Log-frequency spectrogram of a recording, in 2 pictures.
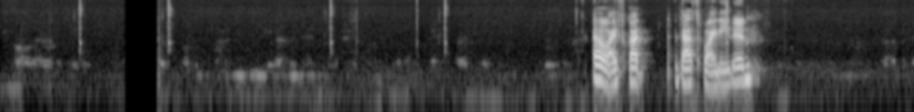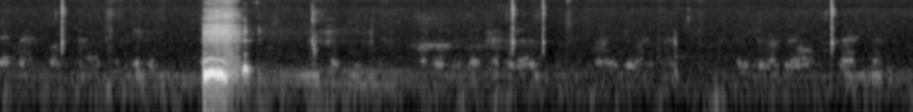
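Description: Soft game menu clicks sound now and then.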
